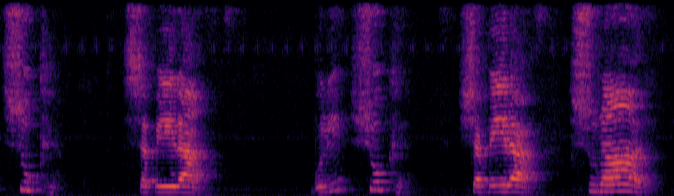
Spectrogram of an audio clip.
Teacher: हमारा जीभ जो है हमारे दंत को यानी कि दांत को छू रहा है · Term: सपेरा श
